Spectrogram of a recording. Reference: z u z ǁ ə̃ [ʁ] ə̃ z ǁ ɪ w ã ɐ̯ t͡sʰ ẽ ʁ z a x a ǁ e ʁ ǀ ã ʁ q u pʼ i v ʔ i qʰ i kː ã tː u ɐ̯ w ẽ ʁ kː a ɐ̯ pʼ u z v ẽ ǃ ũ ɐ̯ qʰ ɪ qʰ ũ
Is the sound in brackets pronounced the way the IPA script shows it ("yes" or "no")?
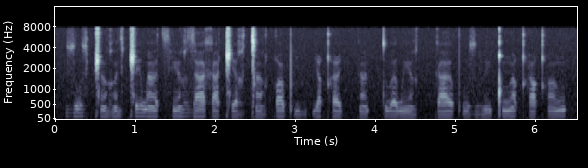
yes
